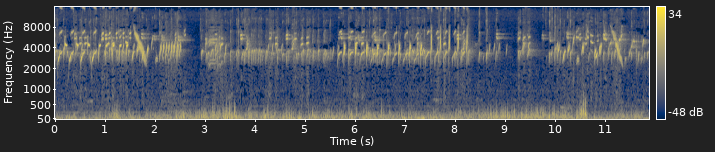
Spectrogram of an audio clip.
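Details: European goldfinch mating and readiness calls, locally called 'batbata', aimed at waking a silent male's song; bursts of dense, high, jingling chirps separated by short pauses at about two and a half and ten seconds.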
